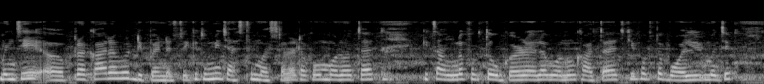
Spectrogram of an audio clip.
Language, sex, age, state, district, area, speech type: Marathi, female, 45-60, Maharashtra, Thane, urban, spontaneous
